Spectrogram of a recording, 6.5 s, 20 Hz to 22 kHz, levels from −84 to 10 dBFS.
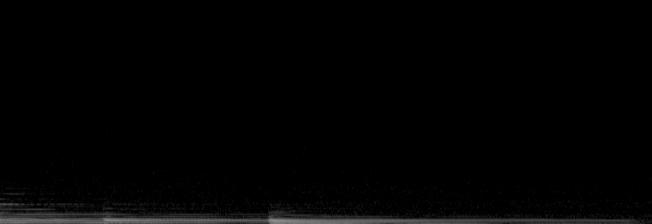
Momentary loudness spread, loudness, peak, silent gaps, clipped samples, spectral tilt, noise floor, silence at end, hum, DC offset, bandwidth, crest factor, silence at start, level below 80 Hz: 22 LU; -44 LUFS; -26 dBFS; none; under 0.1%; -8 dB/octave; -64 dBFS; 0.15 s; none; under 0.1%; 14 kHz; 18 dB; 0 s; under -90 dBFS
